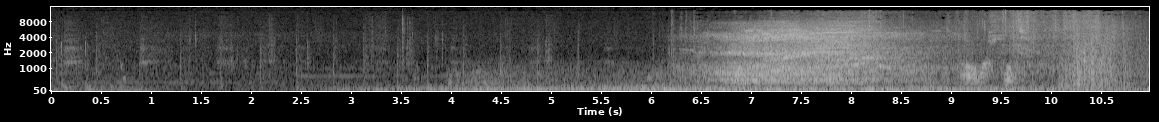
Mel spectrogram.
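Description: Wind rumbles low outdoors and grows louder.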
